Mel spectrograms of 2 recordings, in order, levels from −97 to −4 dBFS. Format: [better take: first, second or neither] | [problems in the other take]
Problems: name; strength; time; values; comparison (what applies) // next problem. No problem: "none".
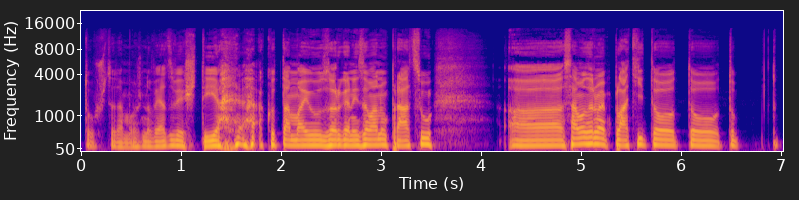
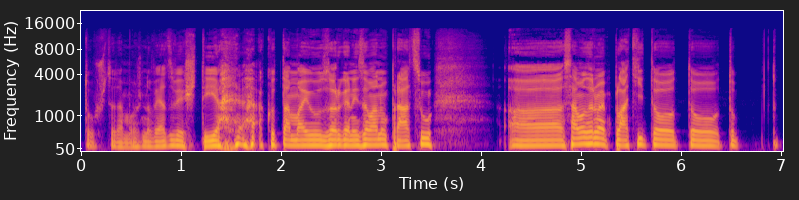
neither | none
